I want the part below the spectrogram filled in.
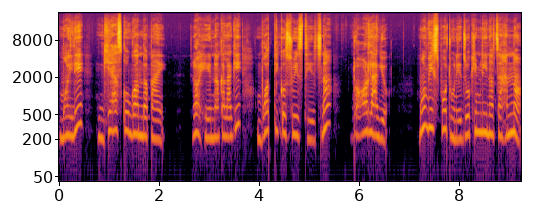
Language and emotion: Nepali, fearful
